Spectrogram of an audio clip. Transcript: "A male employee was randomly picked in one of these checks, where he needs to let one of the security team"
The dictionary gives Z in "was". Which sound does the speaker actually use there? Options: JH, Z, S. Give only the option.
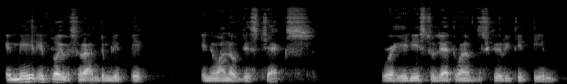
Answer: S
